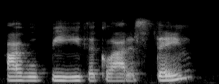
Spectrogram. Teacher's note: be is accented versus I will they're not accented so you have sort of this unaccented two syllables I will · Accented just means more air comes out of your mouth when you say it, right? So, like in the line, I will be the gladdest thing, be is accented versus I will, they're not accented.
